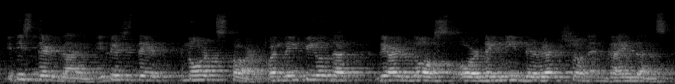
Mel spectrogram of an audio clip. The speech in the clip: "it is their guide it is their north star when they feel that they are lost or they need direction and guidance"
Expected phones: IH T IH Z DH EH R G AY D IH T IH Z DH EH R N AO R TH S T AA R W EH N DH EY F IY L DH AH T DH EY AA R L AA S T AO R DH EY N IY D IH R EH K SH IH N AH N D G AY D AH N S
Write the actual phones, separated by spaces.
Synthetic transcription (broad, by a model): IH T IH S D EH R G AY D IH T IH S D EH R N AO R T S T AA R W EH N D EY F IY L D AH T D EY AA R L AA S T AO R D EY N IY D IH R EH K SH IH N AH N D G AY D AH N S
